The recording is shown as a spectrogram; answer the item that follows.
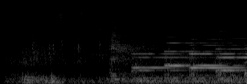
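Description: Faint rustling and a few clicks, then music starting about a second in: high, held piano notes come in one after another and build.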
